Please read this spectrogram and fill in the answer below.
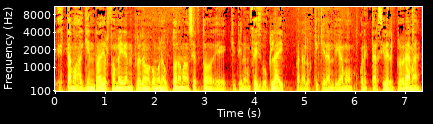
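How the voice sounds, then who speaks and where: At a very fast pace with hardly any pauses, a man speaks in a very deep, low pitch with flat, monotone intonation. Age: 40s. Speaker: radio host. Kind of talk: radio interview.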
